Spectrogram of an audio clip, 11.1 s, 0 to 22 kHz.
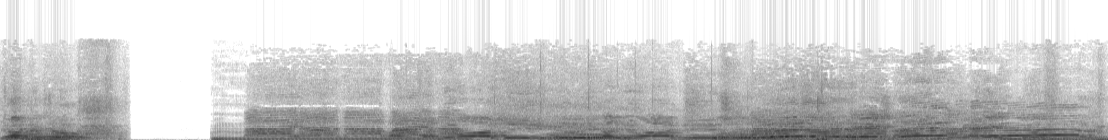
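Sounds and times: low drone: 0:02.1 - 0:11.0
voices chanting together: 0:02.4 - 0:11.0.

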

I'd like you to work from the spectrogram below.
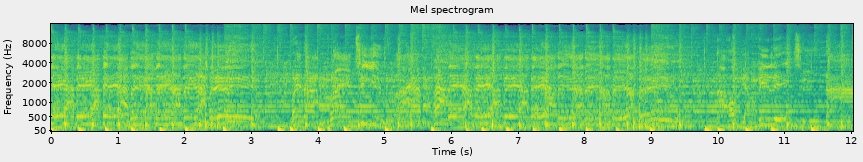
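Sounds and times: fast kick drum beat: 0:00.0 - 0:12.0
rock band song: 0:00.0 - 0:12.0.

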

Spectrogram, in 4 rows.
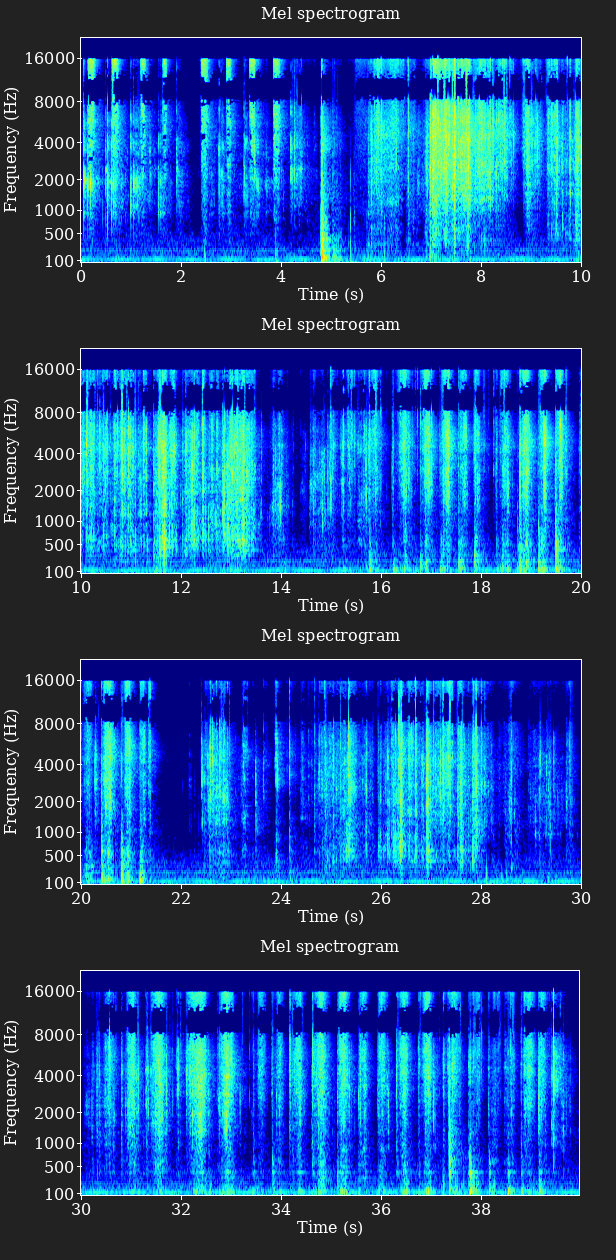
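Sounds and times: crumpled newspaper rustling: 0:05.6 - 0:15.7, 0:24.8 - 0:31.9.

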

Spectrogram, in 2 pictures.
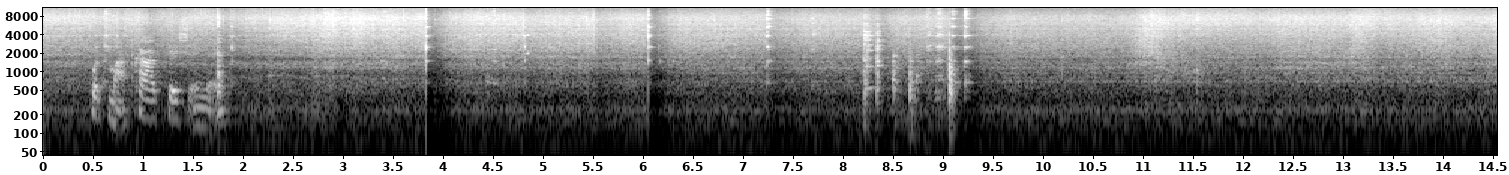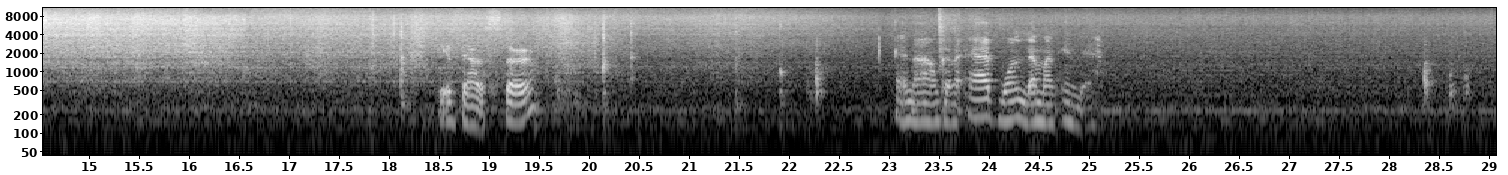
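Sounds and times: food sizzling in oil: 0:00.0 - 0:22.7.

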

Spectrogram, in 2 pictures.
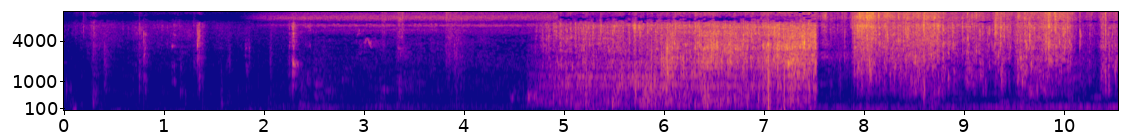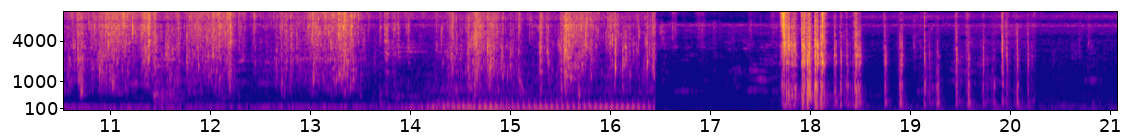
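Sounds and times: water rushing: 0:04.7 - 0:16.5
water splashing: 0:04.7 - 0:16.5.

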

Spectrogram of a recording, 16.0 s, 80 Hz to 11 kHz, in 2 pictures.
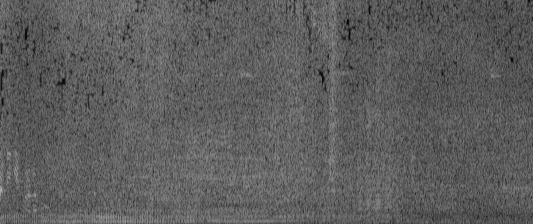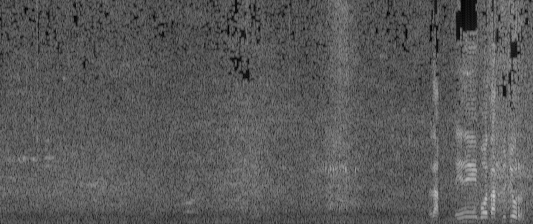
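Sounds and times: vehicle engine passing by: 0:00.0 - 0:06.2
traffic noise: 0:00.0 - 0:16.0.

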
